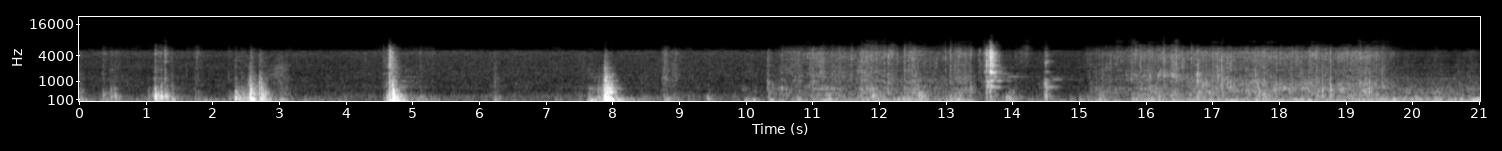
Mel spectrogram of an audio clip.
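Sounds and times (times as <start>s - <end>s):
kitchenware clinking: 13.5s - 14.8s.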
